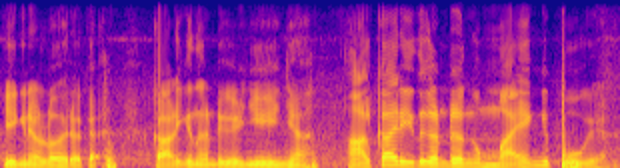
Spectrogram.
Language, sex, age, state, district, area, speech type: Malayalam, male, 45-60, Kerala, Thiruvananthapuram, urban, spontaneous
